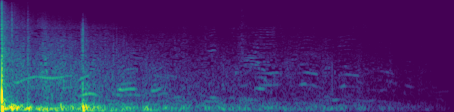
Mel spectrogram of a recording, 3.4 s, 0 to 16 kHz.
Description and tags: fireworks impact18
Various explosion sounds recorded during a bastille day pyrotechnic show in Britanny. Blasts, sparkles and crowd reactions. Recorded with an h2n in M/S stereo mode.
bombs, pyrotechnics, explosives, crowd, show, explosions, field-recording, blasts, display-pyrotechnics, fireworks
